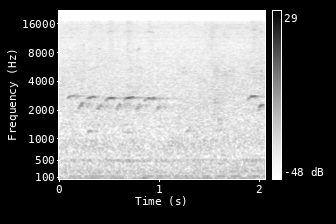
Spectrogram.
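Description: A bird chirping: a quick run of about six short, high chirps in the first second, over a steady low hum.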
